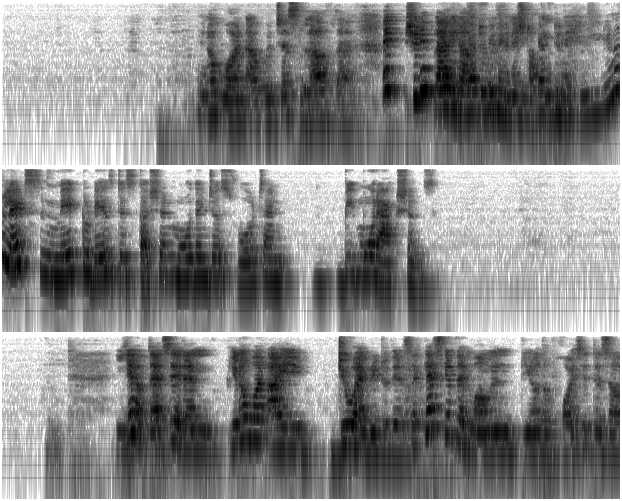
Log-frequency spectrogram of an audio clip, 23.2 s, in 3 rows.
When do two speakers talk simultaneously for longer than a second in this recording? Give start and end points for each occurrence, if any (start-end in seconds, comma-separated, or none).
5.5-7.2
